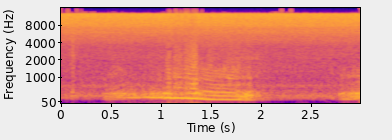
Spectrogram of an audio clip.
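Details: Male lion signalling to the pride and to other lions in the area: a single deep, full roar, rising then falling in pitch over about one second, followed by a softer low grunt.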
